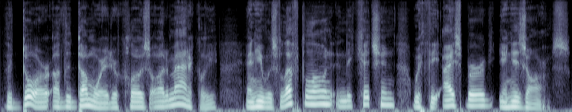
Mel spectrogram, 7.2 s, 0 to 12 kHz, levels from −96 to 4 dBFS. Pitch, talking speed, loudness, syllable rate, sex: 120 Hz, 185 wpm, -17 LUFS, 5.4 syllables/s, male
